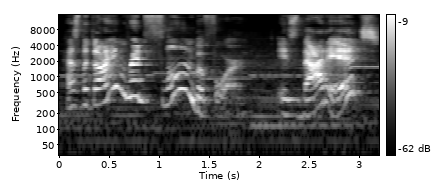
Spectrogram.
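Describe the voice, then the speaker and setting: Bright-voiced woman streamer in a roomy space. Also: high voice, wildly swooping pitch, a little slow. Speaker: game streamer. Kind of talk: livestream commentary mixed with reading story text aloud. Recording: roomy echo, game music behind. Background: video game music.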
